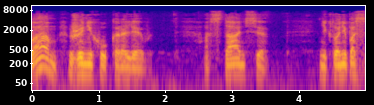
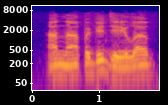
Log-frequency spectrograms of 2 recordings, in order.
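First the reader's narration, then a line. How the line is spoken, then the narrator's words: Muttered. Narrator (Russian): Пробормотал патер Матео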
